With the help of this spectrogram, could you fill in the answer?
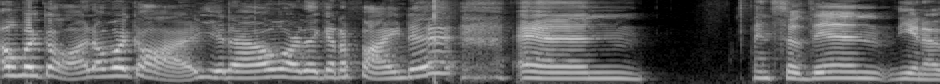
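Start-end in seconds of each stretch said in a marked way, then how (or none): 0.0-2.9 put-on loud, giddy, bursting excitement. Retelling waiting for others to open a surprise box: imitating own past excitement.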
